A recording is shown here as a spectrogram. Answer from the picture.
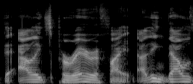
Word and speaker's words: Pereira: So Alex Pereira, I have to say it like a Brazilian dude. It sounds based. So Alex Pereira is the only person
